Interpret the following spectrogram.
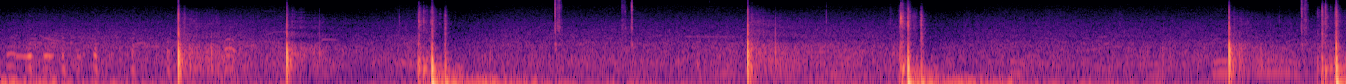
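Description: Aerial firework shells bursting in a display: about seven sharp bangs at uneven intervals, the louder ones trailing off in a brief rumble.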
